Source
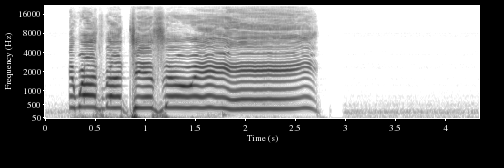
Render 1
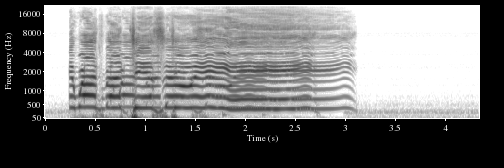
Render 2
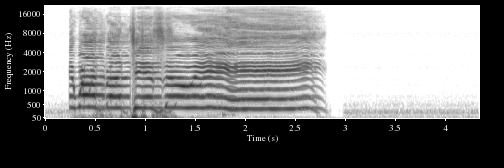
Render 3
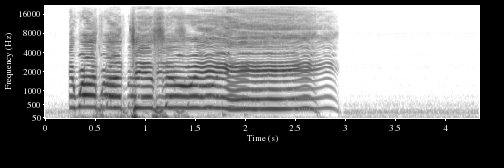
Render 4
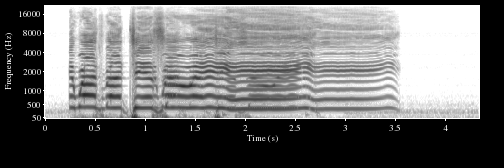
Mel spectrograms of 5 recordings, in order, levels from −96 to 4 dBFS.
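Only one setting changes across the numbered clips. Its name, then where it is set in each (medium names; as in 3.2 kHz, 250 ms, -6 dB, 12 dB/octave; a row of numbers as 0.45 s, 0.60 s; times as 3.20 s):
delay, time: 396 ms, 91 ms, 216 ms, 829 ms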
